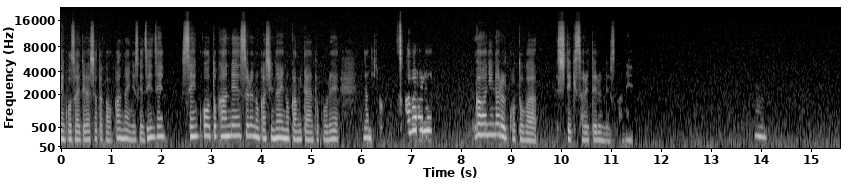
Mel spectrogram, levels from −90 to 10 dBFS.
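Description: Throughout the recording, a noise reduction stage set far too aggressively switches off individual frequency bands whenever they sit near its noise estimate, taking quiet speech detail with them. The result is overdone noise removal: near-silent gaps sprinkled with twinkling specks.

From 4.22 to 5.03 s, a block size mismatch (truncated) occurs. One stage writes longer blocks than the next reads, so each block's tail is dropped. This produces a 46.9 Hz buzz, which fits 1024-sample blocks, while the speech keeps its normal speed and pitch.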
